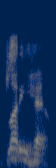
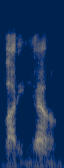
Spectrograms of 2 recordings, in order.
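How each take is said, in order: First: Sharp angry yell; yelled in anger. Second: Breathy angry curse, louder. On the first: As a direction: curse it out furious. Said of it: "Yelled in anger". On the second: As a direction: spit it out in frustration. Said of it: "said in an angry voice". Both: A narrator's reading.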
